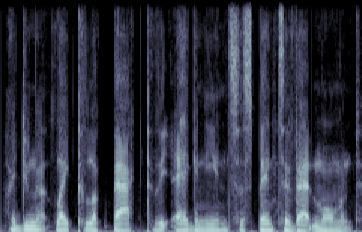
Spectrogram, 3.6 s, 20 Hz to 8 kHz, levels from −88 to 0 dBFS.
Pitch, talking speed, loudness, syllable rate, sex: 110 Hz, 250 wpm, -21 LUFS, 5.9 syllables/s, male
